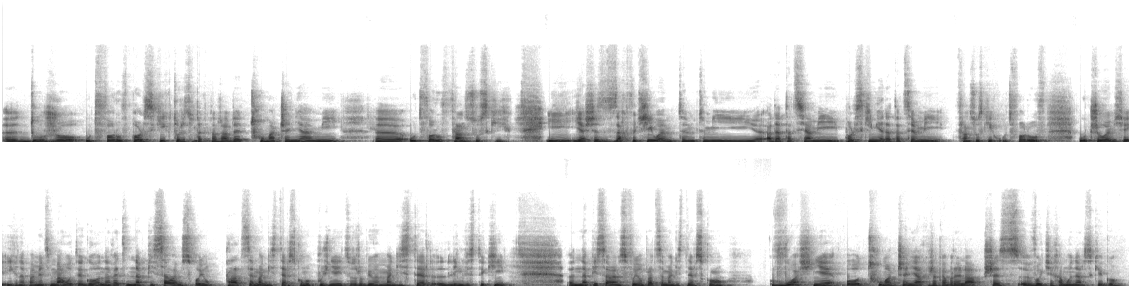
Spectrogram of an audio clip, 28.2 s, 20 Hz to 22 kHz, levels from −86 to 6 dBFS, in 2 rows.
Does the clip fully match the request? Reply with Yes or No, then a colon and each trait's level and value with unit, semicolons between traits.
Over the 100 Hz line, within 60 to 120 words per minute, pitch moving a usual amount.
Yes: medium, 140 Hz; slow, 110 wpm; average, 3.1 semitones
